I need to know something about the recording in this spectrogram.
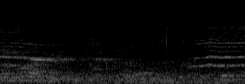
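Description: A faint, drawn-out high-pitched cry with a slightly wavering pitch, which fades out about a second in; another begins near the end.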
